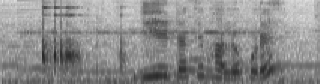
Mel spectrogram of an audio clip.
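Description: A spatula clinking against a stainless steel pot while rice and soy chunks are stirred, with one short clatter soon after the start, over steady background music and a brief spoken word.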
